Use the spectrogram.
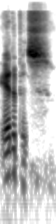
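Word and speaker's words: Oedipus: Julian says, "O E in Greek is pronounced without the O." So like Edipus.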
